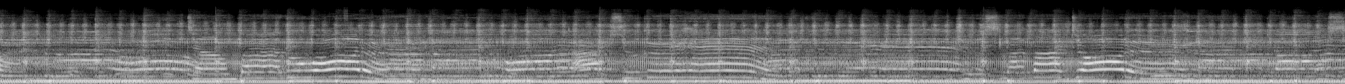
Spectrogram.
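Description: A rock song played loud, with a singer over drums, bass and guitar.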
